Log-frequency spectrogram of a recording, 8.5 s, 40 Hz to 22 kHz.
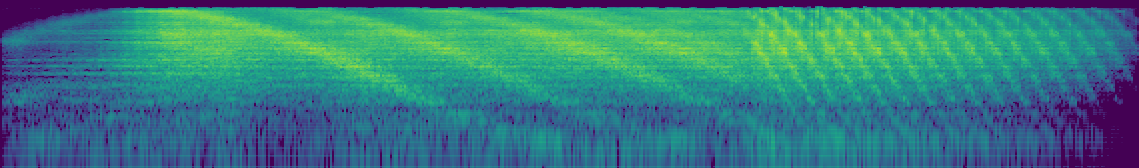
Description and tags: ONORO Julian 2014 2015 speedlight
Speedlight:
Using 3 tracks:
Sound recorded of a grill and then played in backforward:
Track 1
Effects:
Wahwah: Frequency LFO 0.2 Hz - Beginning phase 210 - Depth 92% Resonance 7,0 - Gap Frequency 8%
Track 2
Track duplicated.
Effect:
Delay: Delay Type: Regular-Delay per echo 6.0
Pitch: Pitch shift - Pitch change per écho tones .
Track 3
Effect Paulstretch
Stretch: 2 Resolution (seconds) 0,25 Echo: Delay time: 1second- Decay 0,5
Typologie: X+V
Morphologie:
Masse: son cannelé
Timbre harmonique: Brillant
Grain: lisse
Allure: Dynamique avec une petite partie avec vibrato.
Dynamique: Attaque graduel
Profil mélodique: Variations serpentines ascendantes
Profil de masse: Calibre aigu
fiction, Intergalactic, Space, Speedlight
